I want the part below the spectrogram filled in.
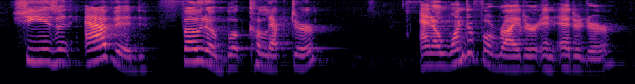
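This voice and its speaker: With audible room echo behind her, a woman at a medium pitch speaks fairly slowly with lively intonation. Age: 70s. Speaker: photographer. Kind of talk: speech to a concert audience; reading aloud. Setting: stage with audience.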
